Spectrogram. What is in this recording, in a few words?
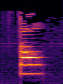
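"刀" Mandarin Chinese; hsk; chinese-flashcards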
